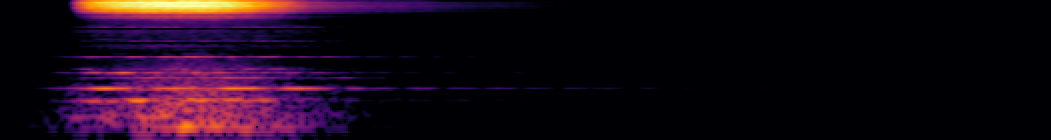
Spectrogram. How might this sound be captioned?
An ethereal-sounding digital woosh effect. Created using Xfer Serum, layered with various abstract samples. Perfect for transitions, motion, or HUD/UI elements.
